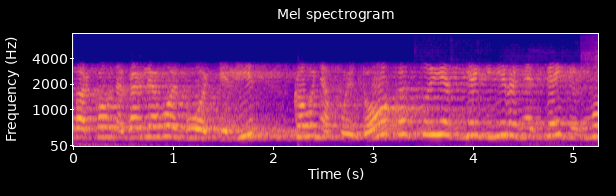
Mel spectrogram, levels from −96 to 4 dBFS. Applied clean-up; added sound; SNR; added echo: none; none; none; reverberation time 2.4 s.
